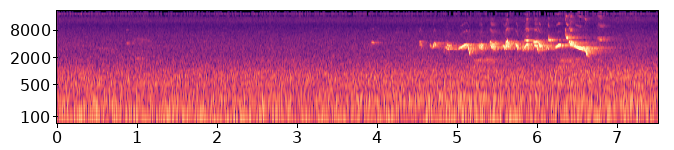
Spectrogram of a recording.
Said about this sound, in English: I'm looking at a house finch. It's literally sitting on my house.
